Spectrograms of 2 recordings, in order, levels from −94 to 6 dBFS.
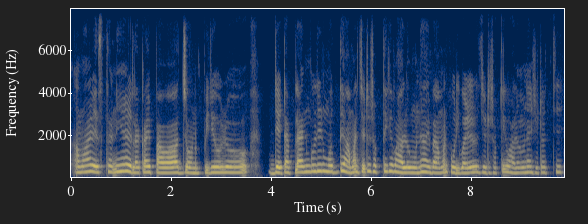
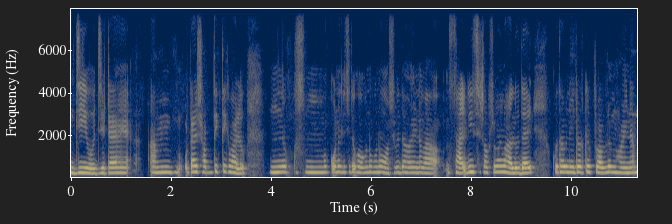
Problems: none marked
